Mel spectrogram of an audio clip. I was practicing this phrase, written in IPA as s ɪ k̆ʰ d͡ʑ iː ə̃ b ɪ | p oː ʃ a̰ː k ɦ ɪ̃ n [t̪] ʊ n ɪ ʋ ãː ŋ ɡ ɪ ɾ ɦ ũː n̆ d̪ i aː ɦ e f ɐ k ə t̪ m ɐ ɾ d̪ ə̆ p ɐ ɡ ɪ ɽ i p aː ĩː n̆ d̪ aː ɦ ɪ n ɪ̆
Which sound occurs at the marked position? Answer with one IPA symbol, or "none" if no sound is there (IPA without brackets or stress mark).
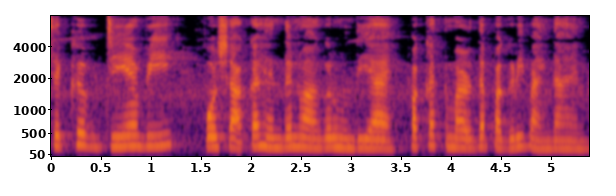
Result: d̪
